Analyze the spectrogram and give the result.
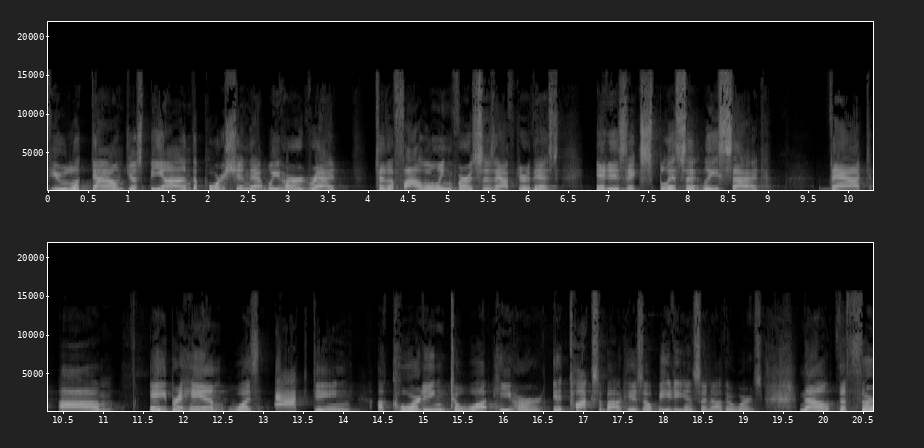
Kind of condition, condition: setting, large echoing room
